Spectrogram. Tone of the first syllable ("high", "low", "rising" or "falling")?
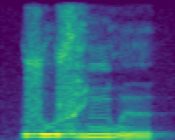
high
